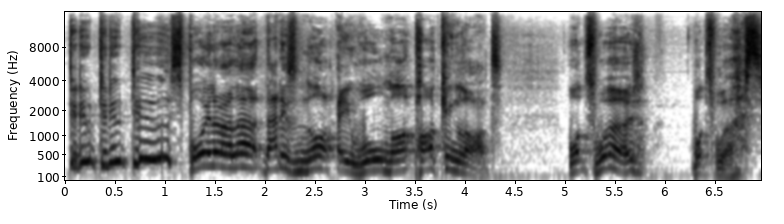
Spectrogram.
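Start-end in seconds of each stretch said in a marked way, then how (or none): 5.0-7.0 still laughing while speaking. Going back to the story right after a funny clip; still laughing. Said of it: "I'm still laughing about that clip".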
